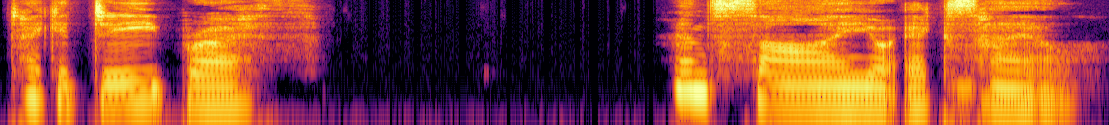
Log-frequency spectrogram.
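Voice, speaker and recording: A middle-aged meditation instructor leads a guided session in a calm, soothing voice, unhurried and full of long pauses. Her pitch is low, and the studio-quality recording has no room sound, though the mic sits at a distance.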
